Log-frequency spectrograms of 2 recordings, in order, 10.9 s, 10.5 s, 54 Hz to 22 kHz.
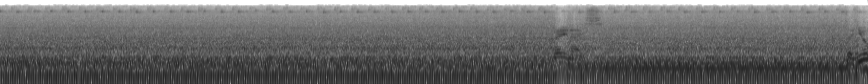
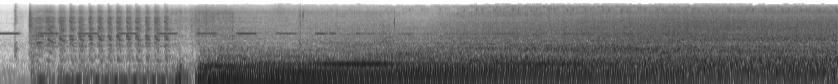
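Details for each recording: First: Isuzu Rodeo after replacing the fuel pump, which drew about 7 amps running. The engine catches quickly and settles into a steady, even idle with no stumbling or misfire; fuel delivery is healthy. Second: Isuzu Rodeo that keeps blowing its fuel pump fuse, with a long crank the owner has noticed for about six months. Starter churns rapidly, about four turns a second, for over two seconds before the engine catches; long crank before start.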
